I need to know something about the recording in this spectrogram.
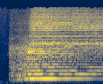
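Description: Orchestral brass entering after a hush with one loud, held chord. It swells to a peak about a second in, then eases off and sustains.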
